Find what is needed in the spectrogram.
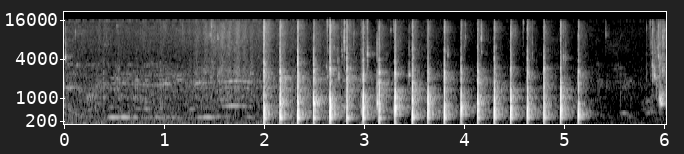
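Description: Green plastic gold pan being knocked rapidly and evenly during panning, about nine sharp knocks a second for some three seconds, then stopping suddenly.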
